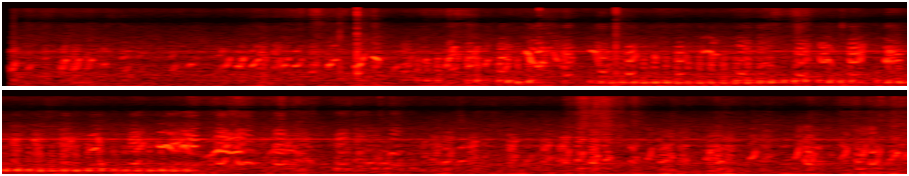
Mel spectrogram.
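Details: Three six-month-old male guinea pigs fighting in a cage late at night; rapid dense chattering and scrabbling clicks run throughout, with a steady low rumbling hum in the middle.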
